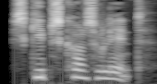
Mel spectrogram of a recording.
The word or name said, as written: skibskonsulent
